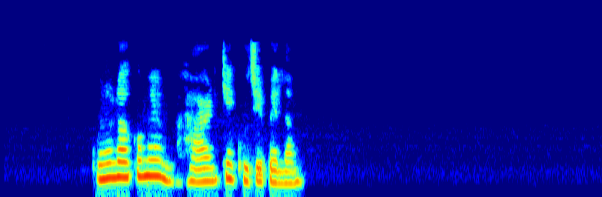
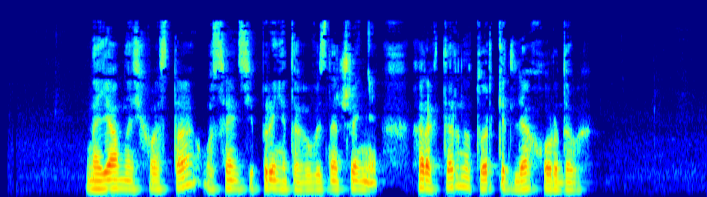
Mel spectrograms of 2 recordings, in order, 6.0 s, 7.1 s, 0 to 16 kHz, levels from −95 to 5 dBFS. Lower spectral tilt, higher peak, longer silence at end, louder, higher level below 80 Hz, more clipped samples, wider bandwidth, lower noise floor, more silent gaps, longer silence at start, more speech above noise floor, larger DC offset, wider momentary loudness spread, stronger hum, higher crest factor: first, -7.5 dB/octave vs -5.5 dB/octave; about the same, -4 dBFS vs -4 dBFS; first, 3 s vs 1.2 s; first, -18 LUFS vs -25 LUFS; second, -68 dBFS vs -60 dBFS; neither; second, 7.6 kHz vs 11.5 kHz; first, -84 dBFS vs -75 dBFS; neither; about the same, 0.95 s vs 0.85 s; first, 67 dB vs 50 dB; neither; first, 13 LU vs 9 LU; neither; about the same, 18 dB vs 22 dB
